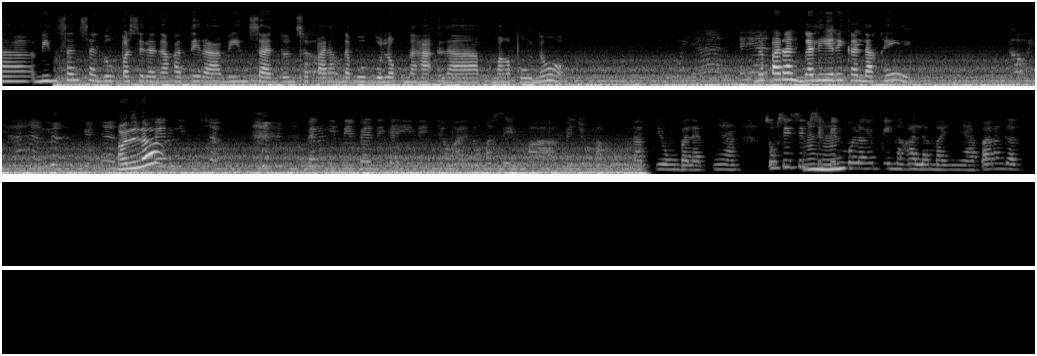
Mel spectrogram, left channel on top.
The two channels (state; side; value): silent; right; digital silence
